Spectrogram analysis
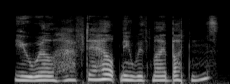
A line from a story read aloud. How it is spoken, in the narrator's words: she said unsteadily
